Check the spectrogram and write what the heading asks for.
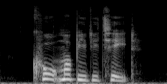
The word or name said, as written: komorbiditet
